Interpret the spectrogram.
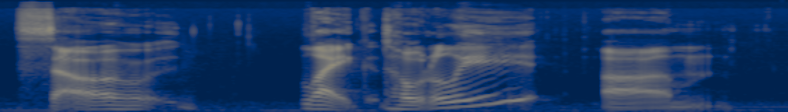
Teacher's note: I gotta get my vocal fry going.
